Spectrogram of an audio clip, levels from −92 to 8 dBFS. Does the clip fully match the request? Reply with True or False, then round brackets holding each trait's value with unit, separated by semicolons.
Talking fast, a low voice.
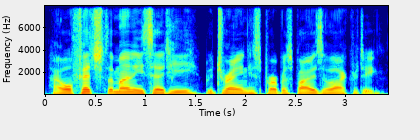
True (225 wpm; 120 Hz)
